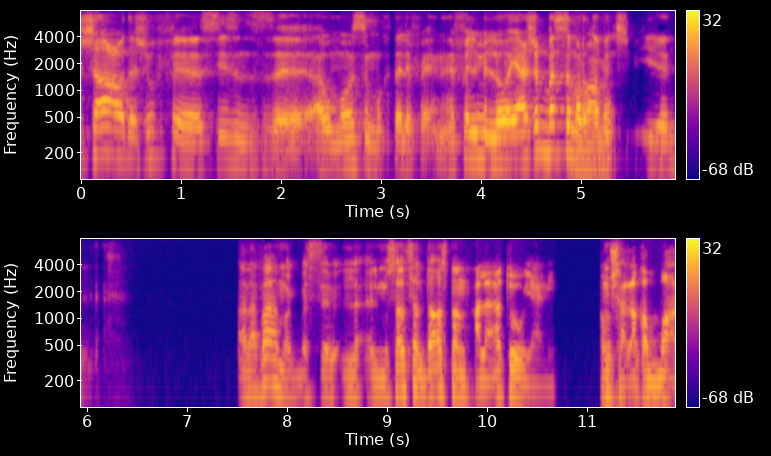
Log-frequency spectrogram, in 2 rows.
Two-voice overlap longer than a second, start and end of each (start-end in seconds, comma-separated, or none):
none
